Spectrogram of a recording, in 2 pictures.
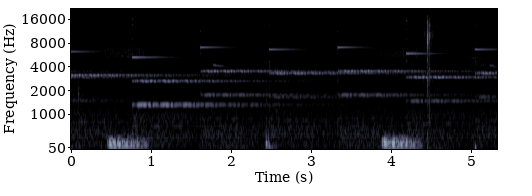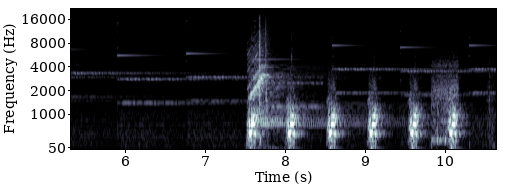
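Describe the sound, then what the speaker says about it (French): Dog barking in the horror video game The Happyhills Homicide 2, a quick run of about six sharp, loud barks in steady rhythm near the end, after sparse thuds and electronic tones. "je m'attendais pas à ce qu'il y ait un chien."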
